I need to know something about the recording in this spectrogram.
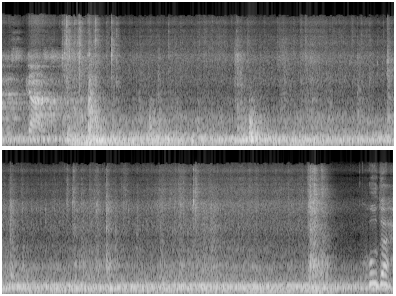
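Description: A metal roller shutter rattles and rumbles as it rolls up.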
